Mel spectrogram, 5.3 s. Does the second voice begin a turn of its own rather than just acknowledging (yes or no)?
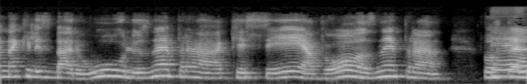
yes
